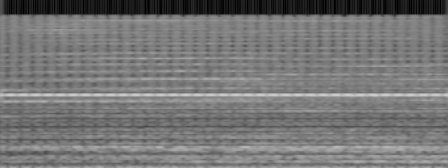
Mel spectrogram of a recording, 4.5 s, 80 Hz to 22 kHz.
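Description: Brainwave-entrainment audio: steady electronic tones pulsing rapidly and evenly as 8 Hz isochronic and monaural beats, over a sustained ambient synth drone.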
